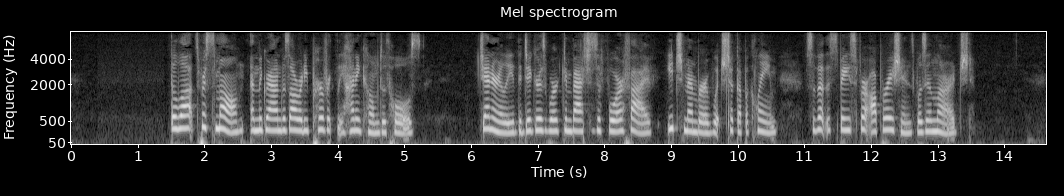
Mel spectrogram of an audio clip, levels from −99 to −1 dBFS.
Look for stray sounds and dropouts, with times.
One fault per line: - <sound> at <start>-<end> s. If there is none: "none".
none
